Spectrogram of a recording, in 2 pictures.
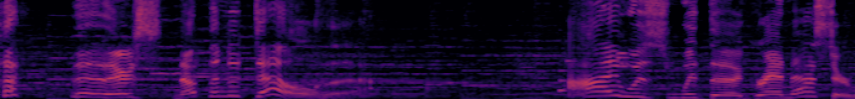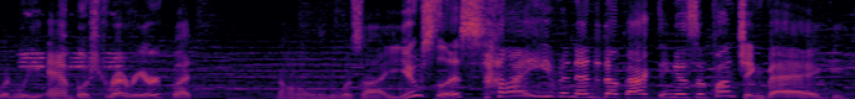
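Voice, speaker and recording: A woman voicing a playful, sharp-edged young knight with a theatrical delivery in an anime-style video game. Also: a little high, very animated, unhurried, over music. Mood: downcast, self-reproaching.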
